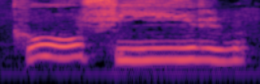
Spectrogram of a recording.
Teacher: Jadi dia tak ada baris. Jadi bila diberhenti dibaca tipis kerana dia mengikut kepada baris huruf sebelumnya.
